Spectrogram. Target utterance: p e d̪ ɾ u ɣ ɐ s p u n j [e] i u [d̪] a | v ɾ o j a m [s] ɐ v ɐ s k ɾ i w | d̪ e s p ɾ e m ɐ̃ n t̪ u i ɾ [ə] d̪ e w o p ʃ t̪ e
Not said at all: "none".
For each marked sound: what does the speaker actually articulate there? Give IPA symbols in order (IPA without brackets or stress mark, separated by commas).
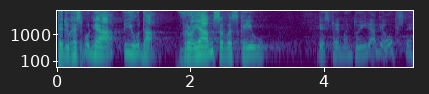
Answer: a, d̪, s, a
